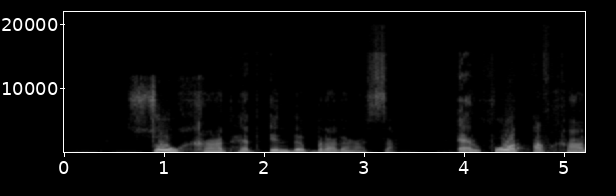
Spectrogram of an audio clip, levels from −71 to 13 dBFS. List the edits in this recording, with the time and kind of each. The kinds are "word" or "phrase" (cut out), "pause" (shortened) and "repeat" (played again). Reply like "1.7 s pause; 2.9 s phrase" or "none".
2.4 s word; 4.1 s word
